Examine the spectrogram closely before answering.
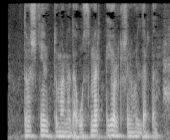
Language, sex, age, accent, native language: Uzbek, male, 18-24, Navoiy, Uzbek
